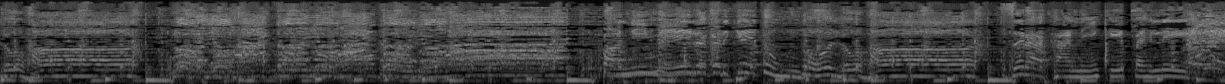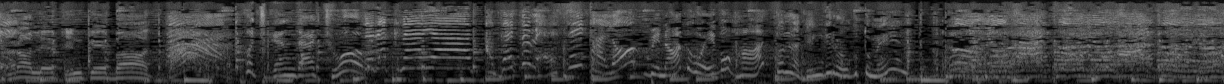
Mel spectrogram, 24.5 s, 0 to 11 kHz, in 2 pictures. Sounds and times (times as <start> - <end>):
Music: 0.0 - 24.4.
